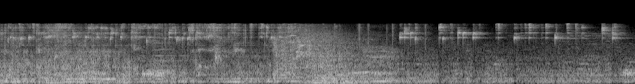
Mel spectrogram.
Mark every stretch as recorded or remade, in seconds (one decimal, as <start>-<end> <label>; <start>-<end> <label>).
0.0-1.4 remade; 1.4-1.9 recorded; 1.9-2.8 remade; 2.8-6.4 recorded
